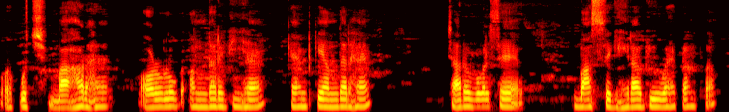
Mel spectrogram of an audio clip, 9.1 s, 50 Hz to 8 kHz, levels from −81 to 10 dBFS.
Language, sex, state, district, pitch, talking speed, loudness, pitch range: Hindi, male, Bihar, Sitamarhi, 150 Hz, 160 wpm, -18 LUFS, 145-165 Hz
